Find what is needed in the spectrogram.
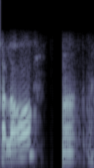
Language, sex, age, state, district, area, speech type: Malayalam, male, 45-60, Kerala, Alappuzha, rural, conversation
